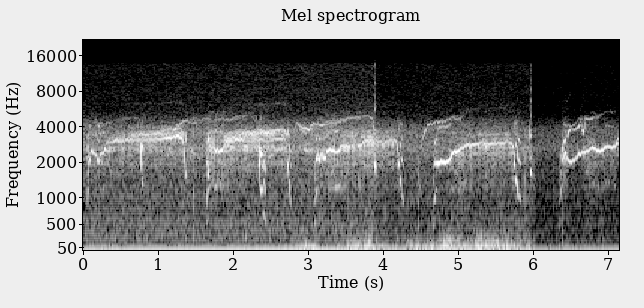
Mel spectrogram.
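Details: White-tailed eagle eaglets at a nest in Latvia, watched by webcam during an afternoon feeding on 24 June 2018: long, thin, high whistles, held level and then snapping sharply downward, repeated in a steady series over a low rumble.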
